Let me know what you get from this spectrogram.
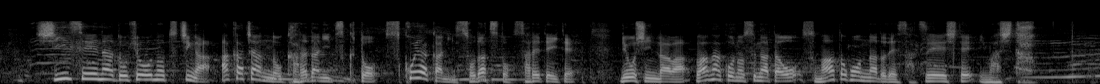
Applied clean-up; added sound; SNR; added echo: none; none; none; none.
